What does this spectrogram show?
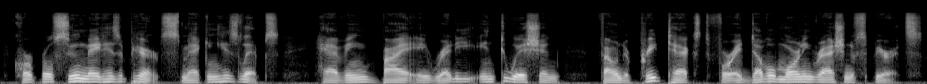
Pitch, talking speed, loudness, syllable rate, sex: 100 Hz, 155 wpm, -17 LUFS, 4.6 syllables/s, male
